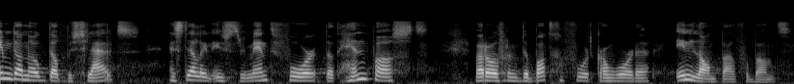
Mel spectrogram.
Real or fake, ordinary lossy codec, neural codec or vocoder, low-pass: fake; none; codec, 16 kHz, 2 kbps, X-Codec, HuBERT features, trained on LibriSpeech; none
